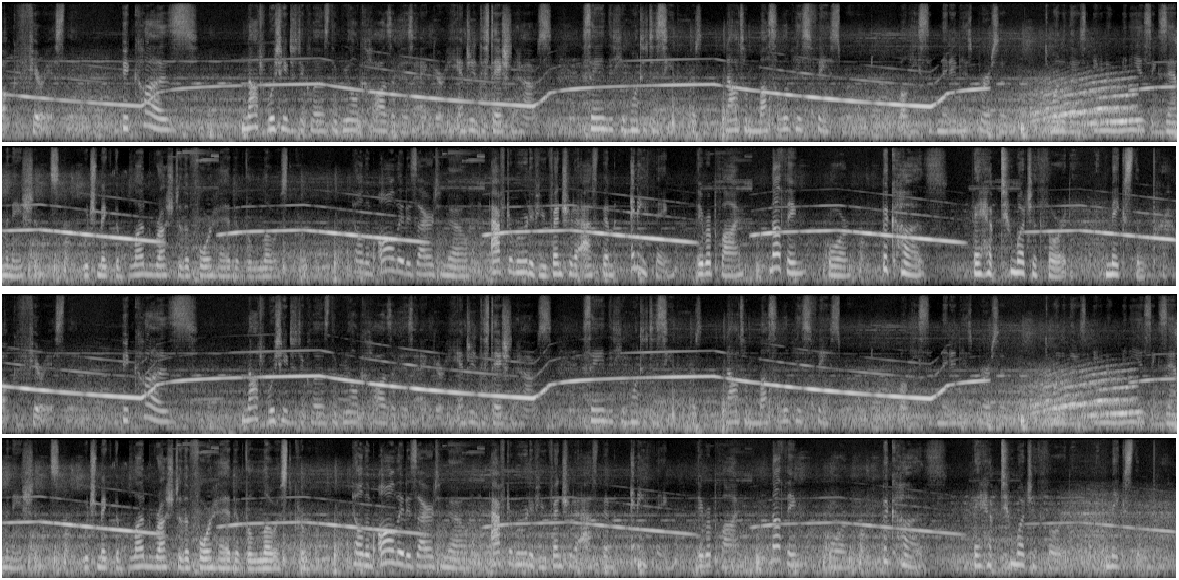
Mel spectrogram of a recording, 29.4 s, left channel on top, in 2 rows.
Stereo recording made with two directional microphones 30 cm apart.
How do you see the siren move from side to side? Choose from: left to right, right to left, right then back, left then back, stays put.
right to left.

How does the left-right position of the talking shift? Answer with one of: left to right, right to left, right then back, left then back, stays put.
right then back.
